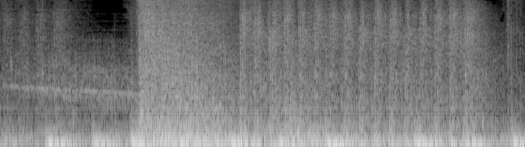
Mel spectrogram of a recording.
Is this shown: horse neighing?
no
